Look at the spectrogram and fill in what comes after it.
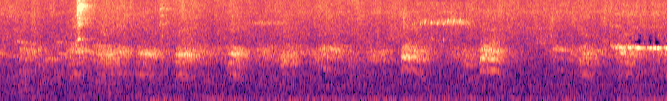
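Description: Faint, repeated short bird calls, one after another at irregular spacing. A steady high-pitched tone comes in near the end.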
